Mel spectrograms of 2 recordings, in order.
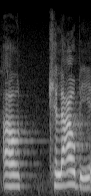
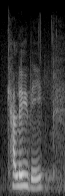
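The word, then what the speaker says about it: Kaliouby: As Rana Al-Kilaubi, I think I've got her name wrong, actually, Kaloubi, the CEO of Affectiva,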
